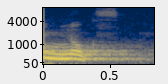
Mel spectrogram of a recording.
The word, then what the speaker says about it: نقص: ساتھ پڑھیں۔ پہلا کیا، نقص۔ نقص میں آپ نے کیا کرنا ہے، نون کے اوپر پیش، کاف کے اوپر جزم، صاد کے اوپر جزم، نقص۔ اب ہے خلیفہ، خلیفہ،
